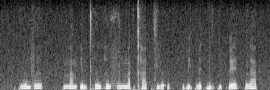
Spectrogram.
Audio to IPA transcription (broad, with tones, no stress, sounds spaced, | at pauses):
k w əː˧˩ m f əː˧ | m a˨˦ m ʔ ḛ˧˨ m t̪ʰ ə˨˩ w h ə˨˦ w f u˧ n m a˦˥ k̚ t̪ʰ aː˨˩ t̚ s ḭ˧˨ ə̯ ʔ | ɓ ḛ˧˨ k w ɛ˨˩ k̚ ɓ ṵ˧˨ ə̯ k ɨ˦˥ p̚ ɓ ɛ̰˧˥ | l a˨˩ k̚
